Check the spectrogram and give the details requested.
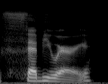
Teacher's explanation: a lot of people just say February. They just swallow that first R.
